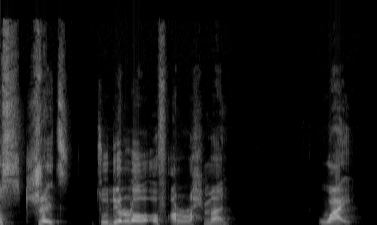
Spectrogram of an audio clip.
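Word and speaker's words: الرحمن: to the Ra of Ar-Rahman. Why? Because the alif and lam that precedes Ra in the word Ar-Rahman, they are ordinarily silent letters.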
